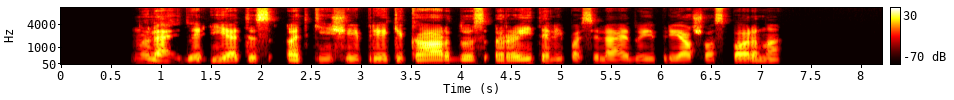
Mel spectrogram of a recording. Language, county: Lithuanian, Kaunas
